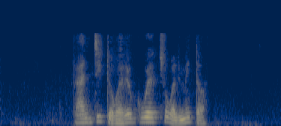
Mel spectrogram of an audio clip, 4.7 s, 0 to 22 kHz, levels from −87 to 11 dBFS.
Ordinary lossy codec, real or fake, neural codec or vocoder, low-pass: MP3, 32 kbps; fake; codec, 16 kHz, 0.5 kbps, X-Codec, WavLM features, trained on Multilingual LibriSpeech; 7.2 kHz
